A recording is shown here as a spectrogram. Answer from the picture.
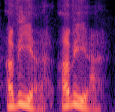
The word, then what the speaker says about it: Avia: Avaya Kushner, I hope I pronounced that right. Did I pronounce it right? Okay. – It's actually Avia. – Mm-hmm. Avia Kushner is the Forward's language columnist.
